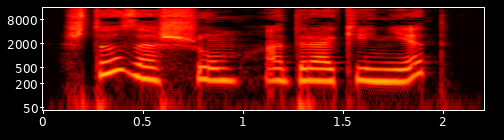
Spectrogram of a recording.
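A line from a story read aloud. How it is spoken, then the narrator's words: Cheerful tone. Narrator (Russian): Веселым тоном обозначила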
